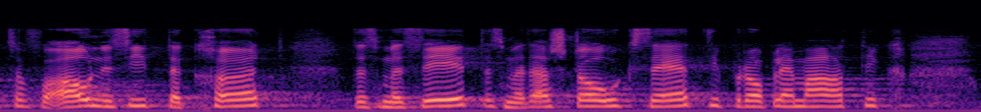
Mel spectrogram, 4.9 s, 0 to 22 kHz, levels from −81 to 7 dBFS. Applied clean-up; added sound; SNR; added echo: none; none; none; none.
